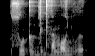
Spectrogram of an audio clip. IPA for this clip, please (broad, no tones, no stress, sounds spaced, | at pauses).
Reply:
s u ʈ u ɟ i ɖʱ a m ɔ ʎ u ə̯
